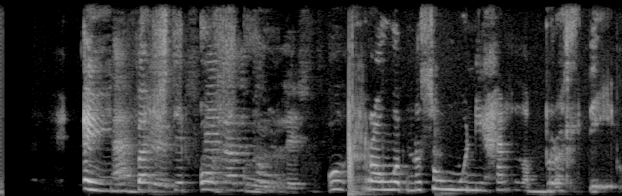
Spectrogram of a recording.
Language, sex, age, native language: Icelandic, male, 11, Icelandic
